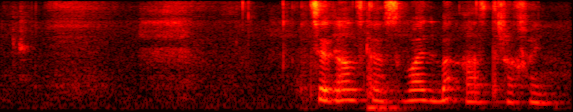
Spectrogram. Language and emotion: Russian, neutral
